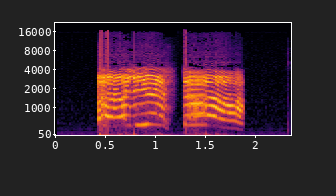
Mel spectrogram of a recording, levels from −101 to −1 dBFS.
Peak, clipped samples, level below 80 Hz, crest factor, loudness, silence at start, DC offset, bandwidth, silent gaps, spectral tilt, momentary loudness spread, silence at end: -2 dBFS; under 0.1%; -54 dBFS; 14 dB; -13 LUFS; 0.4 s; under 0.1%; 17 kHz; none; 1 dB/octave; 8 LU; 0.5 s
